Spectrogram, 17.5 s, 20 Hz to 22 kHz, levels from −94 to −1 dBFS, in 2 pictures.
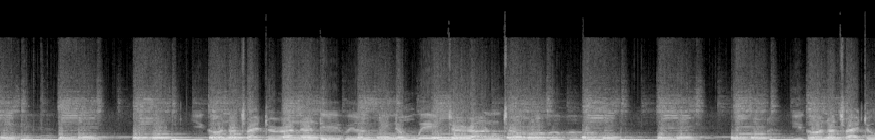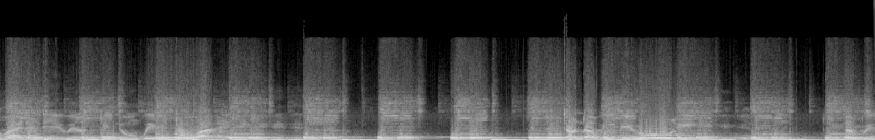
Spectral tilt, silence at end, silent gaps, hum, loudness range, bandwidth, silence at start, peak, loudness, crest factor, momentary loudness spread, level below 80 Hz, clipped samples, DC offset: -6 dB/octave; 0 s; none; none; 2 LU; 14 kHz; 0 s; -4 dBFS; -21 LUFS; 16 dB; 5 LU; -26 dBFS; under 0.1%; under 0.1%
